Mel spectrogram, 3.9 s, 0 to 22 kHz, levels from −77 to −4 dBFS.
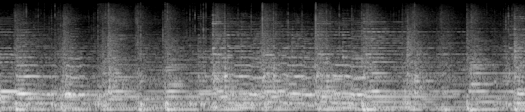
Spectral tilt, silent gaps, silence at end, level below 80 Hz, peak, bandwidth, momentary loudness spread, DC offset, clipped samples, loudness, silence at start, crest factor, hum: -5.5 dB/octave; none; 0 s; -40 dBFS; -4 dBFS; 19.5 kHz; 5 LU; under 0.1%; under 0.1%; -19 LUFS; 0 s; 14 dB; none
